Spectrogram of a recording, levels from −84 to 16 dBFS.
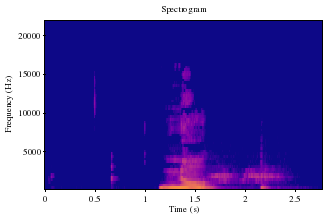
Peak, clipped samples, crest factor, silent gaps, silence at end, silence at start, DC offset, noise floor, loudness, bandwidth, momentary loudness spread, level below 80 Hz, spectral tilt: -4 dBFS; under 0.1%; 18 dB; none; 0.55 s; 1.15 s; under 0.1%; -69 dBFS; -18 LUFS; 9 kHz; 24 LU; -52 dBFS; -9.5 dB/octave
